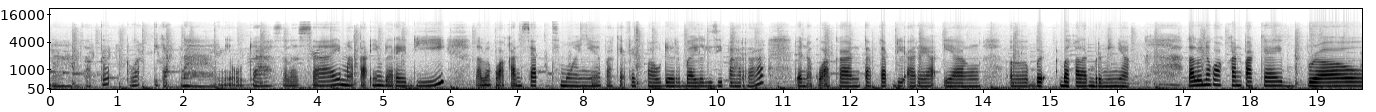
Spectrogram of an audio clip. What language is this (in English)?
Indonesian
